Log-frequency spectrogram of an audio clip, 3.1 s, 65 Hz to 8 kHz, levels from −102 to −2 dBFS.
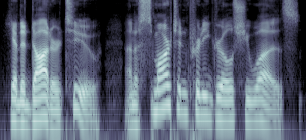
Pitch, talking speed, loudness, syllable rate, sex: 120 Hz, 255 wpm, -22 LUFS, 5.6 syllables/s, male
